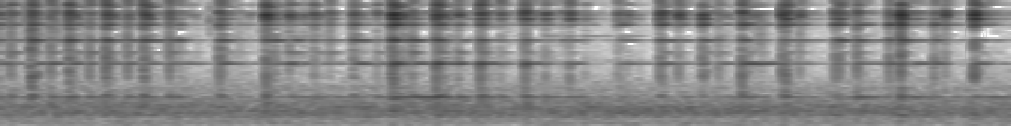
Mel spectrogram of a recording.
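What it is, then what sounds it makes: Wine glass tapped with fingertips and nails. An empty, clear glass wine glass, hollow and held upside down by its base, is tapped on the bowl with fingertips and nails. The taps make a quick, steady run of light, bright clinks with very short rings over a constant low, rushing background noise.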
